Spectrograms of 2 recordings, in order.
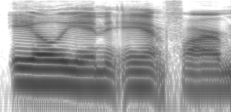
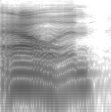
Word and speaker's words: Alien Ant Farm: It's Alien Ant Farm, not Allan.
